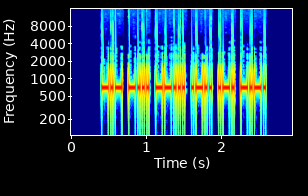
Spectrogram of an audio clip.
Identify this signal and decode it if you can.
Morse code, heard as a keyed tone, about 40 wpm, 700 Hz. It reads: KB7LRC
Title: USA Call Signs 40wpm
